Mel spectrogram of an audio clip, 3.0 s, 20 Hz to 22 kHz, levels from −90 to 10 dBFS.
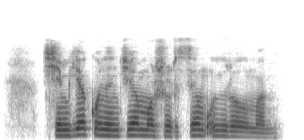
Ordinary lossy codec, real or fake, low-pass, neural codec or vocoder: MP3, 64 kbps; fake; 7.2 kHz; codec, 16 kHz, 16 kbps, FunCodec, trained on Chinese and English, 50 frames a second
